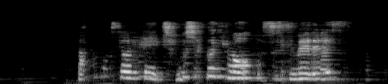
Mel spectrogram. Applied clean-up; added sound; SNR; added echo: neural mask model DeepFilterNet 3.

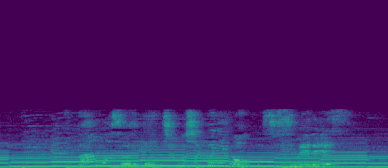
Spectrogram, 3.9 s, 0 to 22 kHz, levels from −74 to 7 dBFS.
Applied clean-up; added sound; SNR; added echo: none; Wind instrument, woodwind instrument; -2 dB; reverberation time 0.2 s.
